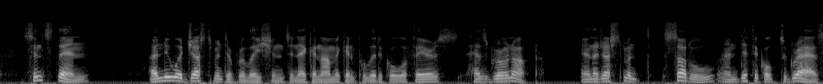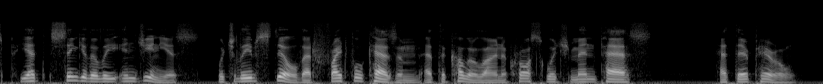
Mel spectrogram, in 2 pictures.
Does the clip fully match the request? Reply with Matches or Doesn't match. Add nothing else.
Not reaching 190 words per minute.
Matches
